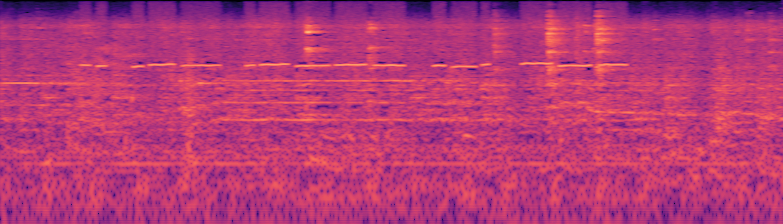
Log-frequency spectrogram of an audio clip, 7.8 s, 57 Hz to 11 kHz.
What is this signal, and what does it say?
Morse code, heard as a whistle, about 14 wpm, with the noise of a crowd indoors. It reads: IW1RO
